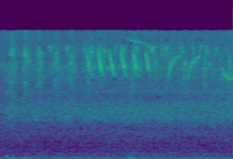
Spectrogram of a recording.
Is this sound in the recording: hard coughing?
no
